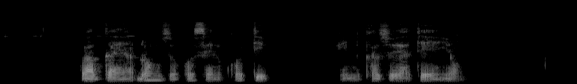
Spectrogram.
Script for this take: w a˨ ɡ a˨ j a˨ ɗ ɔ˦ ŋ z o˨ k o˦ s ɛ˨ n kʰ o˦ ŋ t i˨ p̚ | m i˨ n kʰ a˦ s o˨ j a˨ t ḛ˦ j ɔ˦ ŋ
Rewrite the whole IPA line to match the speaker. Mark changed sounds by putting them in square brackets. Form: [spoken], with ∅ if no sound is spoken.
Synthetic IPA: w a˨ ɡ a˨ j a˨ ɗ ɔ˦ ŋ z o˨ k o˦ s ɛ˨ n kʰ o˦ [∅] t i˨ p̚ | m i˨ n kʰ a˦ [z] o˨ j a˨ t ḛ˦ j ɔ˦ ŋ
